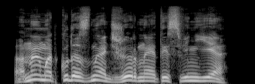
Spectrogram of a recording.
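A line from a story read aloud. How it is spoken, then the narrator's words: Hateful bark. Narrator (Russian): рявкнул лысый амбал, с ненавистью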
